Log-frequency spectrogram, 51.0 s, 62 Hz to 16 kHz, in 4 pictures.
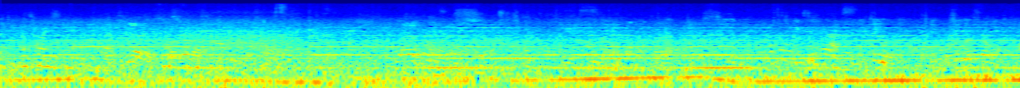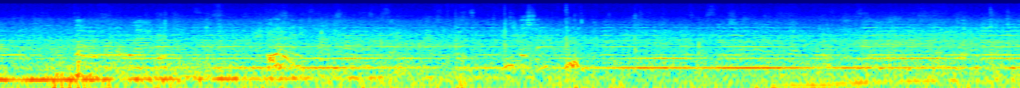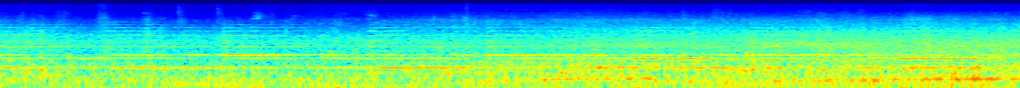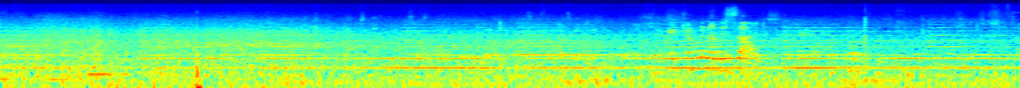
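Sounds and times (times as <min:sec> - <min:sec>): cathedral bells ringing: 0:00.0 - 0:51.0.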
